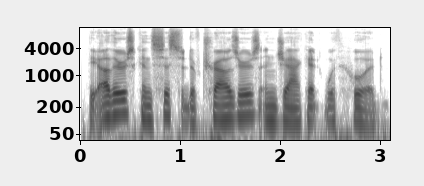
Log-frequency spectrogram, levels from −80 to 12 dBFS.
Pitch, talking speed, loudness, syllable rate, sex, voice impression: 105 Hz, 175 wpm, -18 LUFS, 5.0 syllables/s, male, masculine, adult-like, tensed, powerful, hard, clear, cool, intellectual, sincere, calm, friendly, wild, lively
